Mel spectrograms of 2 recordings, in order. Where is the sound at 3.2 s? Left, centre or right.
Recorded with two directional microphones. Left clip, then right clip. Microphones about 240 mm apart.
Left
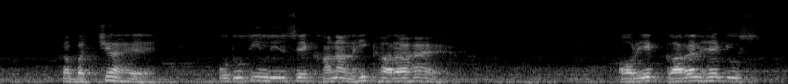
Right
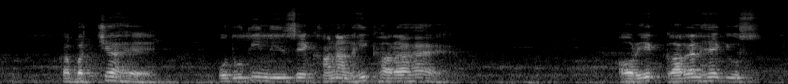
Centre.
